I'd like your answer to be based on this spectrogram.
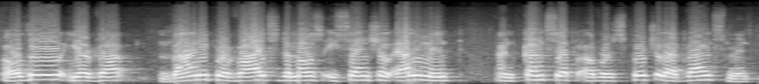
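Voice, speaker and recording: Man, high-voiced, formal devotional tribute reading, ornate and measured. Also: a little hiss or hum, low-quality recording. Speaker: disciple reading a homage.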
